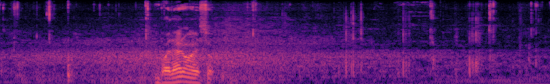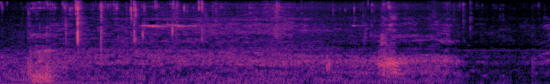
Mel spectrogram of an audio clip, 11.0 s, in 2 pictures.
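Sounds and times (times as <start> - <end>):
man chewing: 0.0 - 0.8, 2.4 - 10.2.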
